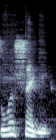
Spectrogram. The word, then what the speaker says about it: LiSiGi: You can tell them what it is, or pronounce it. yeah. It's LiSiGi.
